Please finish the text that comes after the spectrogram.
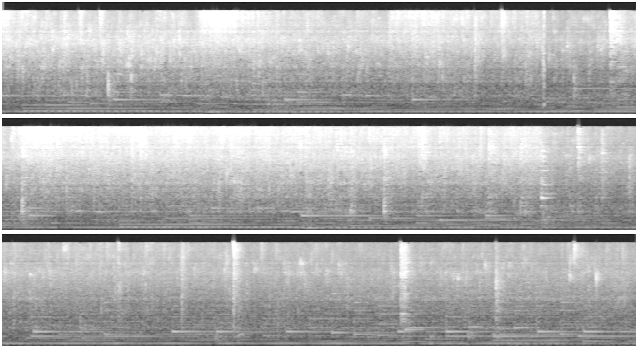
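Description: Green chillies, onion and potato fry in hot oil with a steady, loud sizzle, broken by the scrape and clatter of stirring in the pan throughout; no one speaks.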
